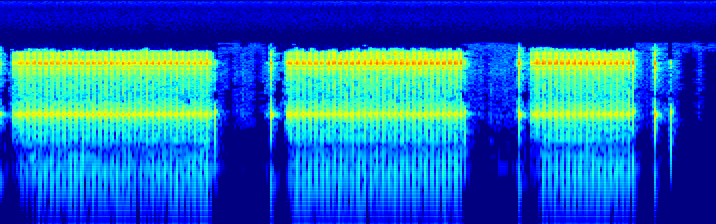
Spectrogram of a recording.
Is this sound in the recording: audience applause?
no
